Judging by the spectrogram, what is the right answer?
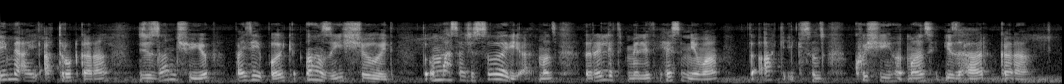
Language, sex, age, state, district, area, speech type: Kashmiri, male, 45-60, Jammu and Kashmir, Srinagar, urban, spontaneous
